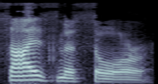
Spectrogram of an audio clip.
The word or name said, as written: seismosaur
